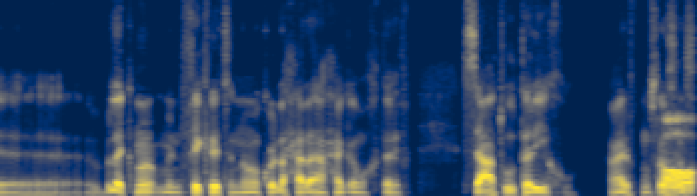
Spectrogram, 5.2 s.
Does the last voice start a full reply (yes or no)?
yes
